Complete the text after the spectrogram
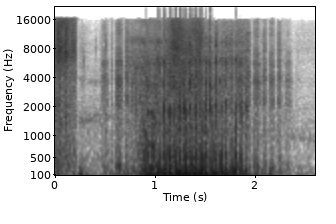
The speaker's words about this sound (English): All the dogs have been smelling the damn mics all day. They're sniffing it. They're getting a big sniffy.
